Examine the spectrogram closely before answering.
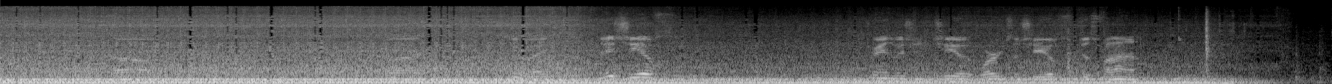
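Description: A car engine idles with a steady low rumble, then shuts off.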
